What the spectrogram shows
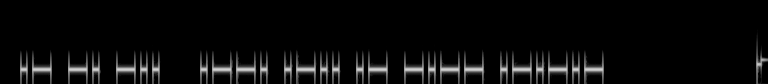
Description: Morse code, heard as a keyed tone, about 20 wpm, 700 Hz. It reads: AND PLAY.
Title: Sentences from Top 1300 Words 20wpm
